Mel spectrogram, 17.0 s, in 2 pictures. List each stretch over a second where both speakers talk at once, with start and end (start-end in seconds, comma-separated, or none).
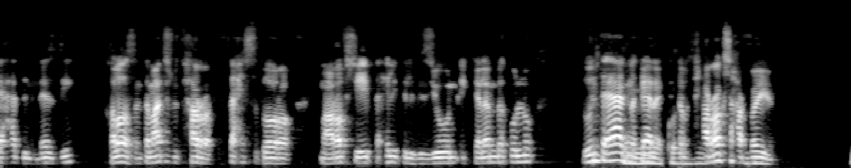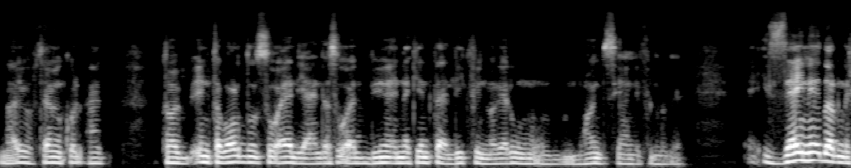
6.2-7.7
